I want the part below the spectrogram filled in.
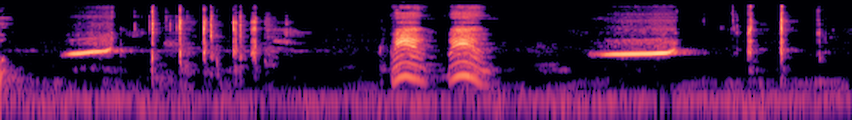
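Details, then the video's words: Parrot indoors: a rising whistle, a quick series of clicks, two rough arched squawks, then a long steady whistle and a couple of final clicks. "Amazing parrot voice talking sound parrot"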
